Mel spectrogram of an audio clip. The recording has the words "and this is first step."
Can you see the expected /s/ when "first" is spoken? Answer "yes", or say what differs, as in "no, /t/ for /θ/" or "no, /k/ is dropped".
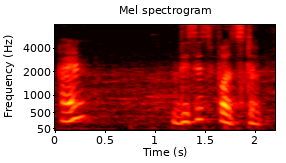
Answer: no, /s/ is dropped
